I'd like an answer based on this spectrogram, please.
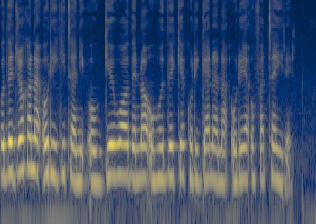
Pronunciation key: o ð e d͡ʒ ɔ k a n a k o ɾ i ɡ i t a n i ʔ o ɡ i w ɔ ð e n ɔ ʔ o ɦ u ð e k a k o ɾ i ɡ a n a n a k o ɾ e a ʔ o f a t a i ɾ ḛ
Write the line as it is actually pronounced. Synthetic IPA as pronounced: o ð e d͡ʒ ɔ k a n a ʔ o ɾ i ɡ i t a n i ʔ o ɡ e w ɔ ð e n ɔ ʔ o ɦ o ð e k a k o ɾ i ɡ a n a n a ʔ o ɾ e a ʔ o f a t a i ɾ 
